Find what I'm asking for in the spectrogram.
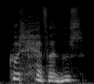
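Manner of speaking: high-pitched distressed exclamation; crying out. A narrator's reading. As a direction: cry out in dismay. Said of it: "cried my mother".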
